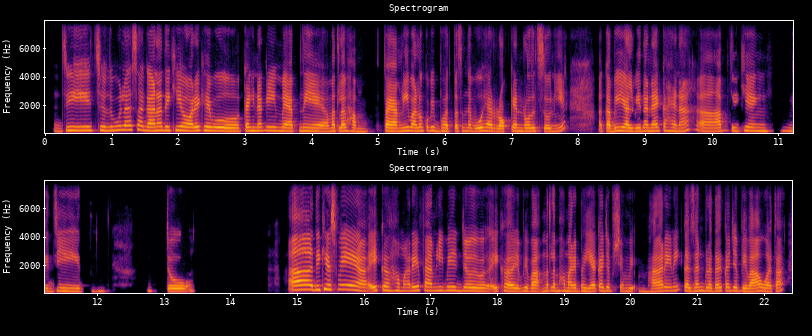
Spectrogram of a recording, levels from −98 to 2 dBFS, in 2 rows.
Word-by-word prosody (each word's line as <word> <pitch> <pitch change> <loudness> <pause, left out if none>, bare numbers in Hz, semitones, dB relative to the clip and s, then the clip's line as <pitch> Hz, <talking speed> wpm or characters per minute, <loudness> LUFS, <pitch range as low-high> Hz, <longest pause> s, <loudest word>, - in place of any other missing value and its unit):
जी, 260 +5 0
चुलबुला-सा 290 +4 0
गाना 250 +1 +4
देखिए 265 +1 +1
और 245 -2 +4
1 260 +1 +2
है 260 - +5
वो 230 -3 +3
कहीं 245 0 +2
न 245 - +1
कहीं 250 -1 0
मैं 235 -2 +2
अपने 220 -2 0
मतलब 225 +1 +1
हम 200 -4 -5 0.3
फैमिली 220 +1 +4
वालों 235 0 +1
को 250 - -6
भी 255 - -1
बहुत 215 -1 -3
पसंद 225 +2 -4
है - - -3
वो 215 +2 +3
है 230 -2 +2
रॉक 195 +2 0
एन 220 -1 0
रोल 220 0 +1
सोणिये 210 +3 -3 0.5
अ, - - -4
कभी 230 +3 +3
अलविदा 220 0 +2
ना 225 +1 +2
कहना 225 -2 -2 0.2
अ, 285 - -8
आप 215 +4 -2
देखेंग 230 0 -2 0.5
जी। 210 -3 -4 1.3
तो 200 +2 +1 1.4
अ, 315 +2 +7
देखिए 305 +4 +3
उसमें 325 -1 +2
अ, 240 -2 +3
एक 270 +3 +2 0.2
हमारे 250 +1 -1
फैमिली 255 -1 0
में 260 -2 -2
जो 235 -1 -1 0.3
1 225 +4 -3 0.3
विवाह 215 -3 0
मतलब 230 +1 -4
हमारे 220 -2 -1
भैया 215 0 -1
का 240 +3 -1
जब 240 -1 -3
शवी 215 -3 -5 0.2
भारे 225 +5 0
नहीं 265 +3 -5
कज़न 235 +1 -1
ब्रदर 225 0 -1
का 235 - -1
जब 235 -1 -2
विवाह 205 0 +2
हुआ 220 -2 +1
था, 220 +3 -2
230 Hz, 170 wpm, -22 LUFS, 220-250 Hz, 1.4 s, अ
